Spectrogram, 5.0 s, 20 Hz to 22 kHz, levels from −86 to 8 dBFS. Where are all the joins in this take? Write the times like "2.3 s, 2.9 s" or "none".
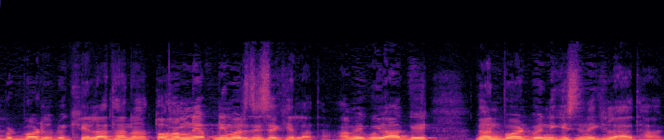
none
